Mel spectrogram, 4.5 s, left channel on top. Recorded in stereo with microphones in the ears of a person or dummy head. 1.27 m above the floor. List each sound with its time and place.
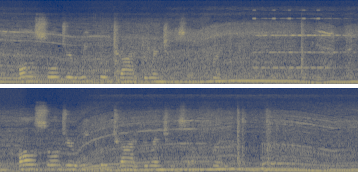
0.2 s a man speaking: 10° left (ahead or behind), 2.5 m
